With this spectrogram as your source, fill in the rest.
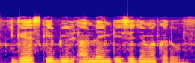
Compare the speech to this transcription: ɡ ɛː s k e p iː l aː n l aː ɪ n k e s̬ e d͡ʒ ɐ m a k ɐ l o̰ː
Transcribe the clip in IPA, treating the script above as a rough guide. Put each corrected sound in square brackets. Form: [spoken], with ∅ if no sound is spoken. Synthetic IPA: ɡ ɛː s k e [b] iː l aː n l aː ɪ n k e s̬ e d͡ʒ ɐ m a k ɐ [ɾ] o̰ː

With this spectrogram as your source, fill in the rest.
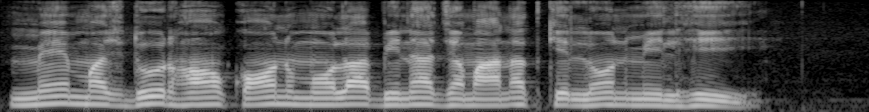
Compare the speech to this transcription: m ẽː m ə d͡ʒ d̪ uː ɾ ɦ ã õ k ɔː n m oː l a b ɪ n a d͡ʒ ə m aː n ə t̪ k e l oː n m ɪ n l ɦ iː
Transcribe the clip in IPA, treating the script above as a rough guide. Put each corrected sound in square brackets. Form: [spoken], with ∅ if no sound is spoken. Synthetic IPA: m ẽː m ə d͡ʒ d̪ uː ɾ ɦ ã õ k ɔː n m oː l a b ɪ n a d͡ʒ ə m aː n ə t̪ k e l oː n m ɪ [∅] l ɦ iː

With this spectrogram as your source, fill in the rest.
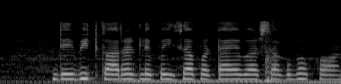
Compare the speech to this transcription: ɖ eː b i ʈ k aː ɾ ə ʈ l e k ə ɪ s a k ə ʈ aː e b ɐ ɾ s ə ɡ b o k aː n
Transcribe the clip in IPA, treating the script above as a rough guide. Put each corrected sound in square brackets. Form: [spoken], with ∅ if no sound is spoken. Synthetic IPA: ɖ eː b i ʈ k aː ɾ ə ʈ l e [p] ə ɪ s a [p] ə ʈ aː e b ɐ ɾ s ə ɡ b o k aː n

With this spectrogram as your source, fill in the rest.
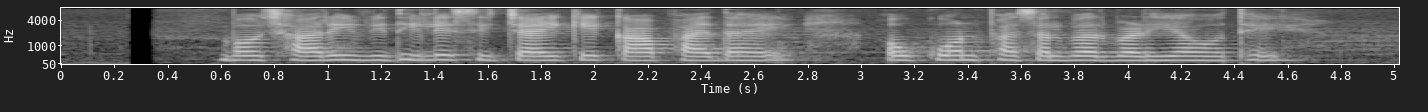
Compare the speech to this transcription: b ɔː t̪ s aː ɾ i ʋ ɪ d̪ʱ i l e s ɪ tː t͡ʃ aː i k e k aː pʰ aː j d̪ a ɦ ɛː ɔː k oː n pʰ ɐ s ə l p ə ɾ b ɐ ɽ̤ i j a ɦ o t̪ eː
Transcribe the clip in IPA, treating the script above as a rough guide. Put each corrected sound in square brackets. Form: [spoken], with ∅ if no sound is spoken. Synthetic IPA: b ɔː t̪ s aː ɾ i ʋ ɪ d̪ʱ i l e s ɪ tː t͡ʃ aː i k e k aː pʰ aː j d̪ a ɦ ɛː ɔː k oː n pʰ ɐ s ə l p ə ɾ b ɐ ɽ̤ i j a ɦ o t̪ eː

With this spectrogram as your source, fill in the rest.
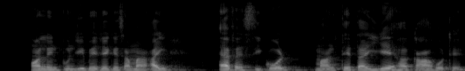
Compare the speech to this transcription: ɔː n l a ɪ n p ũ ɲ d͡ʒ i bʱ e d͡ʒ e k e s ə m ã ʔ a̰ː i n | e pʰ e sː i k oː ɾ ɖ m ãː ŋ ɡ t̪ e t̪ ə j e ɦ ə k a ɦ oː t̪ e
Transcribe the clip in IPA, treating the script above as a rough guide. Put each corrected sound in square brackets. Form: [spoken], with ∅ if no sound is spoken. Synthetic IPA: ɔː n l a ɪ n p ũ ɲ d͡ʒ i bʱ e d͡ʒ e k e s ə m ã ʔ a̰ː i [∅] | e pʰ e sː i k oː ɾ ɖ m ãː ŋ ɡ t̪ e t̪ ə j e ɦ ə k a ɦ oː t̪ e

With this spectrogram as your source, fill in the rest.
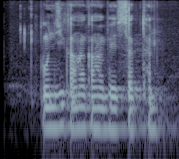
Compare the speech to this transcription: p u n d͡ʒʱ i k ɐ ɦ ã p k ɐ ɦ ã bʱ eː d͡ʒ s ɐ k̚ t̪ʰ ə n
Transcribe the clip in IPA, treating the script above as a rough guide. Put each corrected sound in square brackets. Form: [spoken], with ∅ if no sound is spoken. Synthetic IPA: p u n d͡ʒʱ i k ɐ ɦ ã [∅] k ɐ ɦ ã bʱ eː d͡ʒ s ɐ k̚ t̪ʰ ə n

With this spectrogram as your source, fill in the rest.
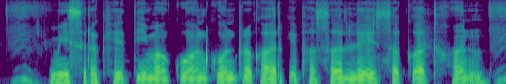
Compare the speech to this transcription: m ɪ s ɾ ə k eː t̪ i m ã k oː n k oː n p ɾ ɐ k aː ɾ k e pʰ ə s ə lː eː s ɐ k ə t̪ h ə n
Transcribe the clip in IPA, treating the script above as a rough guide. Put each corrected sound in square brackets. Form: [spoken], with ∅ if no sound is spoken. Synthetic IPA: m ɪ s ɾ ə [kʰ] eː t̪ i m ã k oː n k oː n p ɾ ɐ k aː ɾ k e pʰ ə s ə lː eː s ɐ k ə t̪ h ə n

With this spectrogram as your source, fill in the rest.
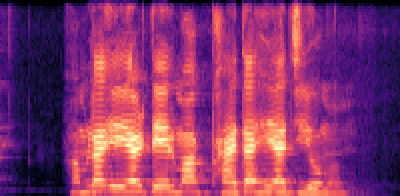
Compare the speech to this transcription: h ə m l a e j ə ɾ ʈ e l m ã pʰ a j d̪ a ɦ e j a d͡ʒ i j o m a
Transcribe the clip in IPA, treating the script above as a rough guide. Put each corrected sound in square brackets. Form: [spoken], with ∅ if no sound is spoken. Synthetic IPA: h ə m l a e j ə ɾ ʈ e l m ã pʰ a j d̪ a ɦ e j a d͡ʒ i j o m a

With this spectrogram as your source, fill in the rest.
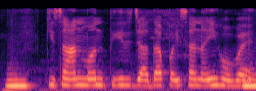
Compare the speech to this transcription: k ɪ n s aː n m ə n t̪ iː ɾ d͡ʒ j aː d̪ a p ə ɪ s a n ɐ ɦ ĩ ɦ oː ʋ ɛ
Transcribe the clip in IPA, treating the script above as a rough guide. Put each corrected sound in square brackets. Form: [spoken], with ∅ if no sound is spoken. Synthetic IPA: k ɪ [∅] s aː n m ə n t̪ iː ɾ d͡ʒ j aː d̪ a p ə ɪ s a n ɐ ɦ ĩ ɦ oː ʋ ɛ

